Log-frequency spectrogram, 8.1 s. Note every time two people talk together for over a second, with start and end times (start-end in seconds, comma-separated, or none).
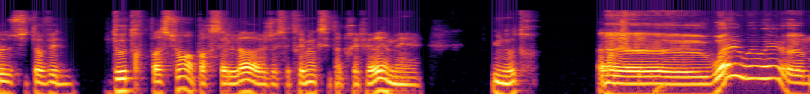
none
